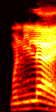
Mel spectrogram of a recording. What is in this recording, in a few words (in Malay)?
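"menilai", Malay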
